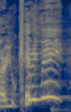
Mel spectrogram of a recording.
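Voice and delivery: high squeaky disbelief with a laugh; incredulous squeak. Acted.

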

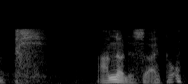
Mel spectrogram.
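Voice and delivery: a soft, low scoffing aside; dismissive scoff. Retold or imitated. Preacher mocks himself as reader, low scoff. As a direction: brush it off under the breath.

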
